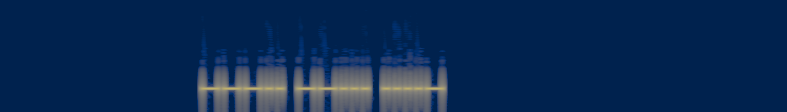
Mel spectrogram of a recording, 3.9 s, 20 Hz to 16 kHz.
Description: Morse code, heard as a keyed tone, about 44 wpm, 700 Hz. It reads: 874
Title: Numbers - 3-Digit 45wpm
